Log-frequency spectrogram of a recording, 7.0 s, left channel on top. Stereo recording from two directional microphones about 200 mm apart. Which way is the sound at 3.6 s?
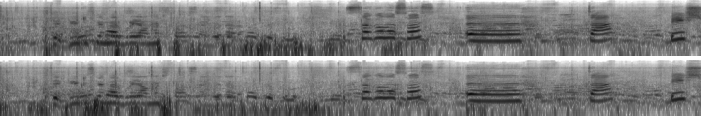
5° right (ahead or behind).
